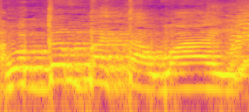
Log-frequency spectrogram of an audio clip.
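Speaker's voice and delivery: usual speaking voice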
